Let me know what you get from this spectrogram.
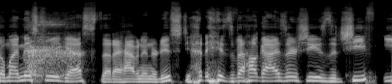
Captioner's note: laughs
